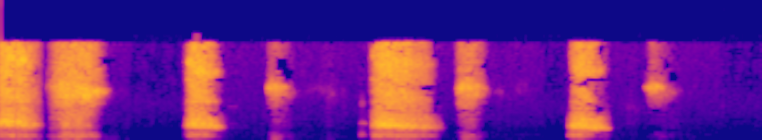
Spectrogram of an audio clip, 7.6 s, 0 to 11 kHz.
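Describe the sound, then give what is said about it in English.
Forceful power breathing during a deep-breathing exercise: a few loud, rushing breaths alternate with shorter, softer puffs, separated by brief pauses and with no talk. “Wim Hof has a method where you take 30 power breaths.”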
